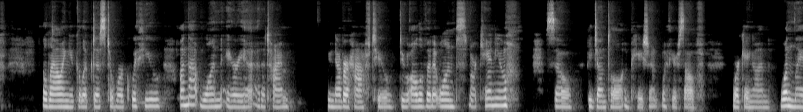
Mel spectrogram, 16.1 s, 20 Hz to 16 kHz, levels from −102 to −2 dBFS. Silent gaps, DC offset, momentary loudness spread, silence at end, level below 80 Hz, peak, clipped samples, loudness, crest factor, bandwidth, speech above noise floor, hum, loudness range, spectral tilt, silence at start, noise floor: 6.15-6.25 s, 14.56-14.65 s; under 0.1%; 13 LU; 0 s; -66 dBFS; -8 dBFS; under 0.1%; -27 LUFS; 20 dB; 16 kHz; 32 dB; none; 4 LU; -3.5 dB/octave; 0 s; -59 dBFS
